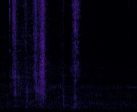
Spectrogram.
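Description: Faint, brief rustles of a folded square of origami paper being picked up and turned over in the hands, a few soft crinkles in the first half.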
